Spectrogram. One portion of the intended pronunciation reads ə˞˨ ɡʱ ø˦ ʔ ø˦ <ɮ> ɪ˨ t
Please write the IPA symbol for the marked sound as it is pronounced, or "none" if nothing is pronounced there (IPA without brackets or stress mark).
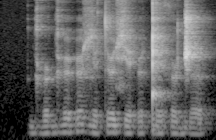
ɮ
